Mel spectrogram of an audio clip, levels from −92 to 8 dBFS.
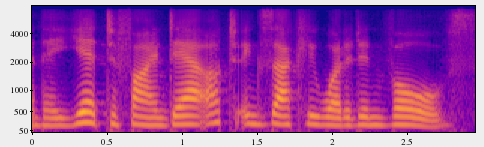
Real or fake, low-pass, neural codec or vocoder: fake; 7.2 kHz; codec, 16 kHz, 0.2 kbps, FocalCodec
